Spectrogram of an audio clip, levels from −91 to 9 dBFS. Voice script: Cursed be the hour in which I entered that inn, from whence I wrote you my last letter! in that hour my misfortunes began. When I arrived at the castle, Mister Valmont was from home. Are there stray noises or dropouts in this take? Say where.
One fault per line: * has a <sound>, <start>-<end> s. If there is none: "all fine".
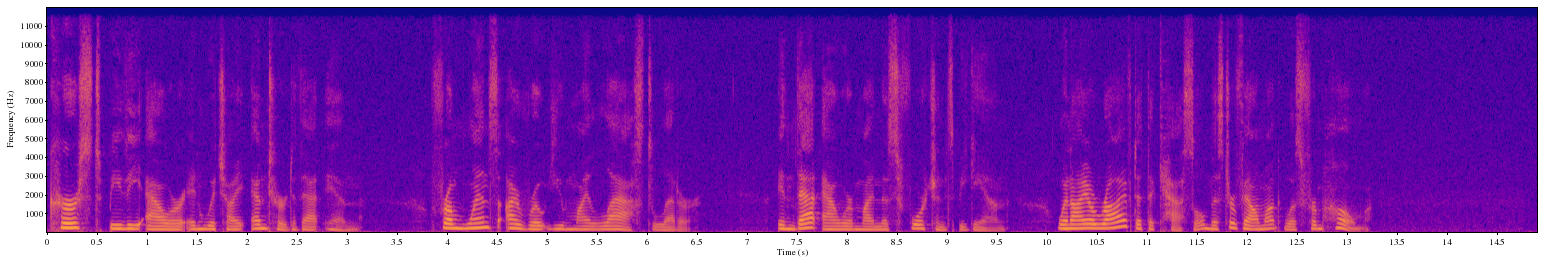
all fine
